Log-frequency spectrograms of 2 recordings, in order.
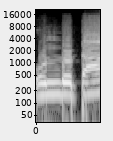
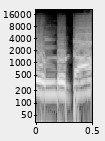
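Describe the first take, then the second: The two takes are said the same way.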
